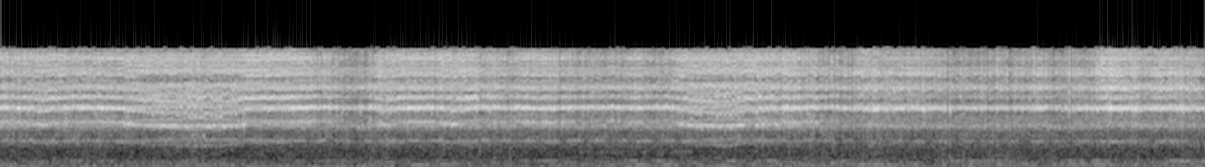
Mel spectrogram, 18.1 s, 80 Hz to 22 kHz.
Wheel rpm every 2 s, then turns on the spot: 170, 160, 170, 160, 160, 160, 170, 170, 160.
none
